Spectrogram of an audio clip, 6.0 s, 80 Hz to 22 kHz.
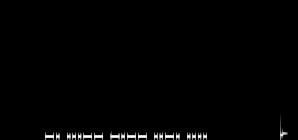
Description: Morse code, heard as a keyed tone, about 22 wpm, 700 Hz. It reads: N3YFH
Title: USA Call Signs - 5 Characters - 4x Character Spacing - 22wpm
